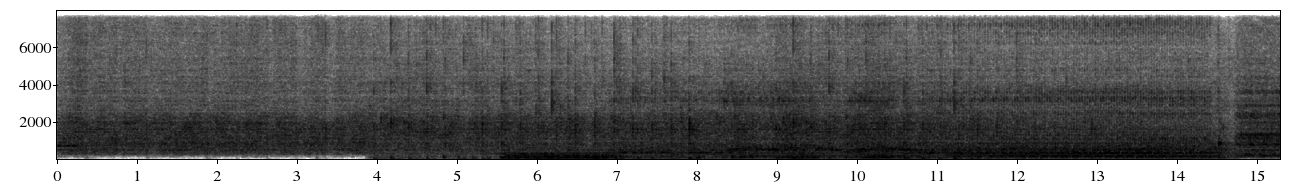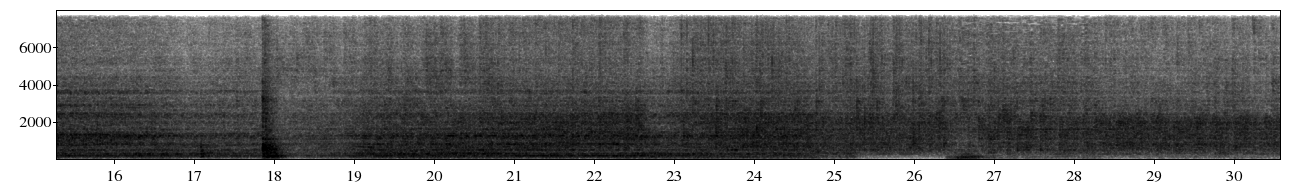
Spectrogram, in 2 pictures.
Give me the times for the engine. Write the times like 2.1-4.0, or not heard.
5.5-25.3.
